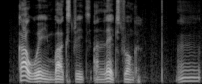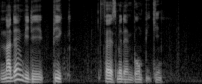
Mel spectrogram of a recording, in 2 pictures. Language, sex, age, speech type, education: Nigerian Pidgin, male, 15-29, spontaneous, tertiary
